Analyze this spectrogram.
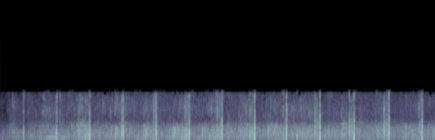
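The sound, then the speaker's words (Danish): Audience applause at the end of a talk: dense, steady clapping from many hands, with sharp single claps standing out at a fairly regular beat throughout. “Sådan, giv mig en hånd.”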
